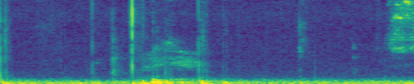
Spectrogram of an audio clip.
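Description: Faint steady room hum with a soft, near-whispered "okay" about a second in, just after one small click.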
